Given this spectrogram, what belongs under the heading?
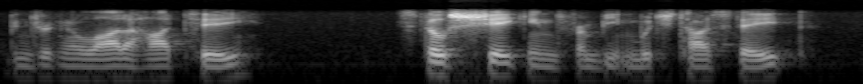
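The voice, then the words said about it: Hoarse voice cutting in and out. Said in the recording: “You got to bear up my voice a little bit ... my voice is going in and out.”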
